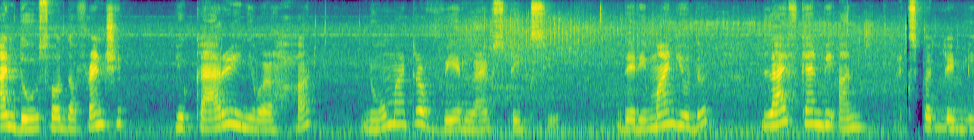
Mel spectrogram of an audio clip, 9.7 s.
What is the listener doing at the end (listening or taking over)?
taking over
